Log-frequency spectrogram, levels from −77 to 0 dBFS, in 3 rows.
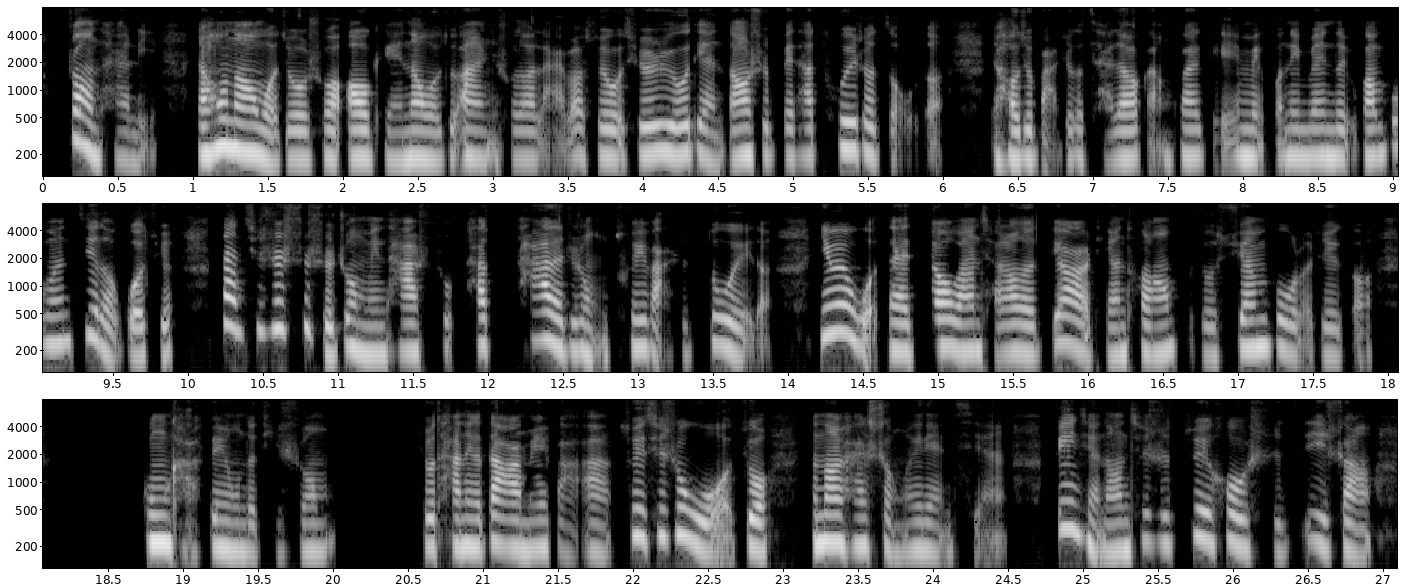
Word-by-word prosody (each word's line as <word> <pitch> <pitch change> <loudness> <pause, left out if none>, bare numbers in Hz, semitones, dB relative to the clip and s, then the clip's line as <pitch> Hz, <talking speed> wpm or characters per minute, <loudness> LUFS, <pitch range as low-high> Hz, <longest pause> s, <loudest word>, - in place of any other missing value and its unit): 状 265 -8 +5
态 180 -2 -9
里。 210 +4 -13 0.2
“然 200 0 +5
后 240 - +8
呢， 215 -2 +8
我 170 -4 +3
就 180 +1 0
说 180 +1 0
：“ok， 180 -1 +3
那 180 +1 +4
我 175 -1 0
就 185 - -9
按 185 -1 +1
你 - - -12
说 180 0 -14
的 180 0 -2
来 - - -11
吧，” 190 - -2
所 190 +1 -6
以 185 - +3
我 - - 0
其 - - -15
实 200 +1 +3
有 200 0 +5
点 185 -6 -3
当 190 +2 +4
时 195 0 -7
被 190 0 -7
他 190 0 -3
推 225 +1 +1
着 200 -3 -1
走 450 - -14
的， - - -9 0.3
然 175 0 -6
后 180 - +4
就 180 - 0
把 - - -9
这 180 - -11
个 185 - -6
材 165 - -16
料 180 0 +3
赶 185 - -11
快 185 -1 -1
给 - - -12
美 185 -1 +1
国 - - -10
那 190 - 0
边 190 0 +1
的 185 - +1
有 - - -15
关 190 0 +2
部 230 - -7
门 235 +1 -1
寄 285 +2 -3
了 - - 0
过 170 - +1
去。 185 +1 -6 0.3
但 370 -4 +6
其 325 +1 -8
实 340 0 +3
事 345 +2 -4
实 180 - 0
证 215 +1 +1
明， 180 0 0
他 195 +1 +1
说 205 +1 -15
他 225 0 +1 0.2
他 255 0 +3
的 220 - +5
这 200 - -4
种 185 -3 -3
催 210 0 -2
法 185 - -3
是 180 - -17
对 210 -7 0
的。 - - -10 0.3
因 295 +2 +2
为 315 - +6
我 275 -7 +1
在 195 -2 +2
交 220 0 +6
完 195 -1 +3
材 180 - -9
料 190 +1 +2
的 185 -1 +2
第 210 +6 -5
2 225 -3 +4
天， 175 0 -4
特 190 +1 -2
朗 185 +2 0
普 - - -34
就 180 -1 -9
宣 210 +4 +1
布 210 -3 -1
了 - - -13
这 175 -2 -8
个 - - -13 0.8
工 220 -1 +6
卡 - - -2
费 200 - -1
用 180 -2 +1
的 170 - -4
提 165 +1 -23
升。 175 +4 -7 0.6
就 200 - +2
他 200 - 0
那 200 - +3
个 195 - +2
大 210 0 +5
而 195 - +5
美 190 +1 0
法 180 -2 -12
案， 175 +1 -6
所 260 - -2
以 - - +2
其 255 +3 -3
实 270 - -6
我 210 -8 +2
就 190 -3 +3 0.2
相 215 - +3
当 220 0 +7
于 - - +4
还 205 0 -2
省 190 -3 -7
了 175 - -6
一 185 - -1
点 175 0 -6
钱， - - -17 0.3
并 310 -1 +2
且 210 -6 -1
呢， 175 +1 -1
其 225 - -12
实 215 -1 -7
最 235 +2 -1
后 215 -2 +1
实 175 -2 -14
际 205 +3 -6
上 180 -3 -2
190 Hz, 310 characters per minute, -21 LUFS, 180-215 Hz, 0.8 s, 后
